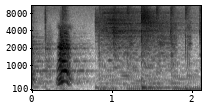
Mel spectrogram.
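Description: A single sharp dog bark in a dog food commercial, short and loud near the start, followed by a steadier background sound.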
